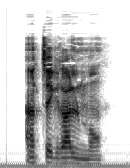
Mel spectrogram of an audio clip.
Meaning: fully, completely
- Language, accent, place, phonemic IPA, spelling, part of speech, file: French, France, Lyon, /ɛ̃.te.ɡʁal.mɑ̃/, intégralement, adverb, LL-Q150 (fra)-intégralement.wav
